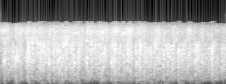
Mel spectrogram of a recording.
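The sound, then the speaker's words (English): A large circus audience claps steadily as animals enter the big cage, a dense crackling wash of many hands that holds at an even, fairly loud level throughout, with no voices standing out. “Hey, they're applauding us.”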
